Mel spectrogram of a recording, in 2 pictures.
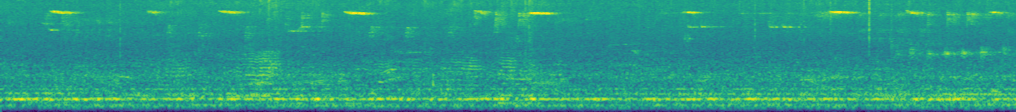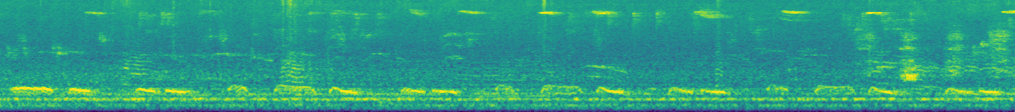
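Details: Honey bees at a hive in the UK in the evening, defending themselves as flies dart in and try to cling to their abdomens; a steady low humming drone with layered overtones runs throughout, with faint high bird chirps above.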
